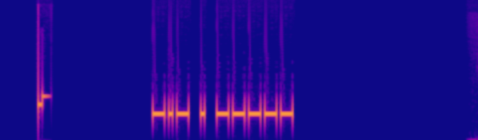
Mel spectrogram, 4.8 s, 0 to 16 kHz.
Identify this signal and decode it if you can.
Morse code, heard as a keyed tone, about 31 wpm, 700 Hz. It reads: KE0
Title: USA Call Sign Prefixes - 30wpm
